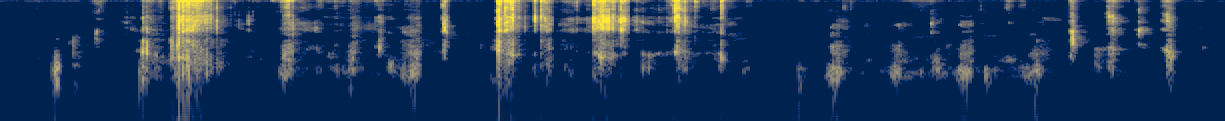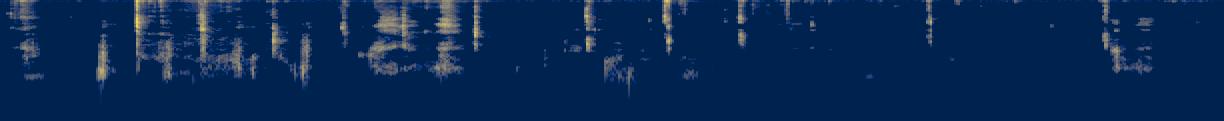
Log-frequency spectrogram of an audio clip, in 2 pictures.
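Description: Close-miked chewing of crisp fried papad, with loud crunches for the first four or five seconds, then softer, wetter chewing and lip smacks that thin out toward the end.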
